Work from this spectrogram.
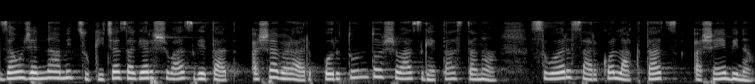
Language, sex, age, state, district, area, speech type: Goan Konkani, female, 18-30, Goa, Canacona, urban, spontaneous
